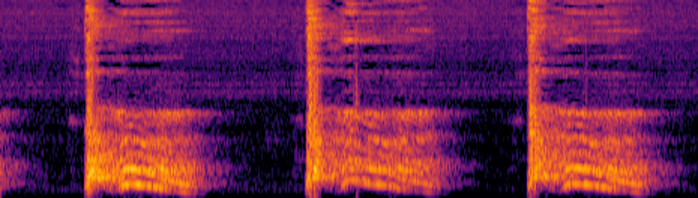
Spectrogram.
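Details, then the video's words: Lone basset hound indoors with separation anxiety while its owners are away, recorded by a camera set up at home; three loud mournful bays about two seconds apart, each starting sharply, then sliding downward and fading. "Basset hound suffers separation anxiety! Dog howling"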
